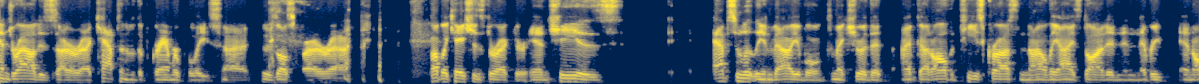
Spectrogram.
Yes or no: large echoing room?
no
